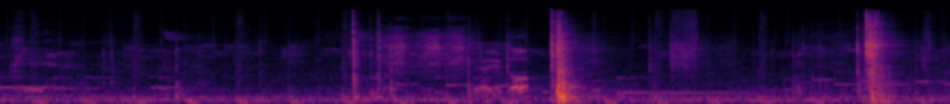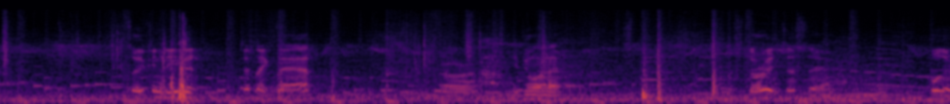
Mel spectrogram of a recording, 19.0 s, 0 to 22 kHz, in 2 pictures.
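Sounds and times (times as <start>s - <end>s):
car seat clunking into mounts: 4.7s - 6.1s, 10.9s - 11.6s, 15.8s - 17.2s.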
